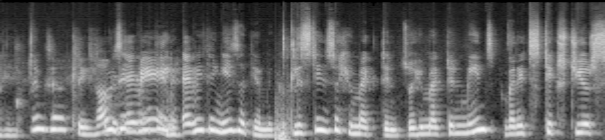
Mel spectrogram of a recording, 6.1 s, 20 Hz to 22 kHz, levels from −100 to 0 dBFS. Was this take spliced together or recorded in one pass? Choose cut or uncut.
cut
